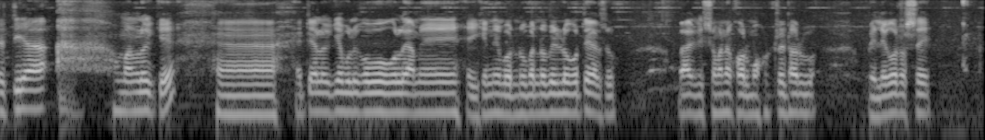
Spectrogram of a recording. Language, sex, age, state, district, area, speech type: Assamese, female, 30-45, Assam, Goalpara, rural, spontaneous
